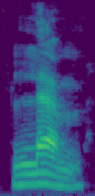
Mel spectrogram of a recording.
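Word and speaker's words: lamb: সুতরাং এই ওয়ার্ডটির সঠিক উচ্চারণ হবে ল্যাম।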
